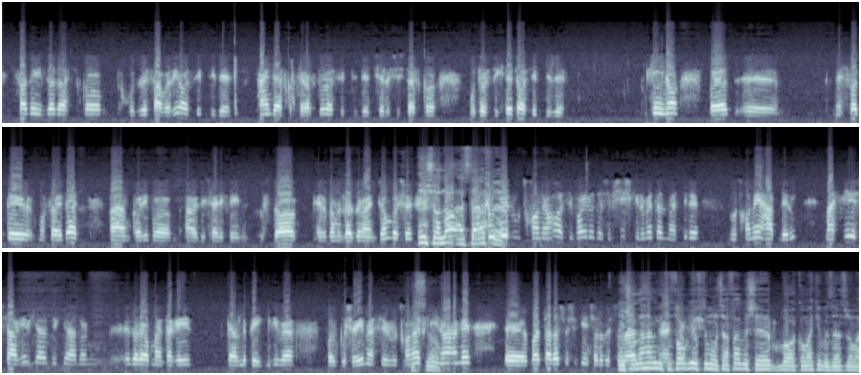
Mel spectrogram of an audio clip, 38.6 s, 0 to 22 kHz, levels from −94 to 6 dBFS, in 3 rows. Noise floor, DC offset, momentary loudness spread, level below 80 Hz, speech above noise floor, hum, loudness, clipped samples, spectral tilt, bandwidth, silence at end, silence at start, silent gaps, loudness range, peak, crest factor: -45 dBFS; under 0.1%; 11 LU; -46 dBFS; 34 dB; none; -11 LUFS; 0.3%; -5 dB/octave; 11.5 kHz; 0 s; 0 s; none; 5 LU; 0 dBFS; 12 dB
